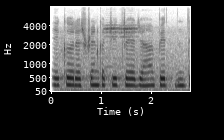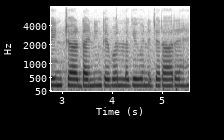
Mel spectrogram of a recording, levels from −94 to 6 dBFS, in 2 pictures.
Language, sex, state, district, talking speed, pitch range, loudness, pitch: Hindi, female, Jharkhand, Deoghar, 185 wpm, 225-240 Hz, -14 LUFS, 230 Hz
